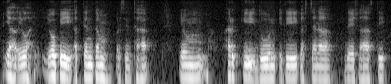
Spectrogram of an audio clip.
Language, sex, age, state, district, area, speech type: Sanskrit, male, 30-45, Karnataka, Udupi, rural, spontaneous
